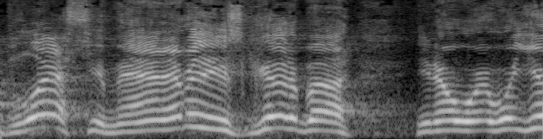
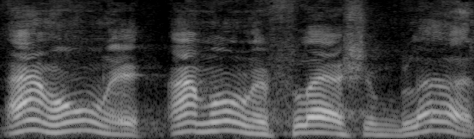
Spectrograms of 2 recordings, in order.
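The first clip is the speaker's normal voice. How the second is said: put-on Georgia good old boy spinning a yarn, lower and drawled; Southern good old boy; 6 semitones lower, 8 dB quieter than usual. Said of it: "I can tell by the accent".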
